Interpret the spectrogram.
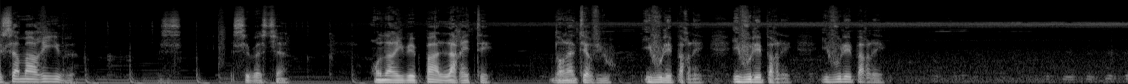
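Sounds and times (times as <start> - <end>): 
speech: 0.0 - 0.9, 1.6 - 3.0, 3.7 - 9.0
crickets chirping at dusk: 0.0 - 11.2.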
